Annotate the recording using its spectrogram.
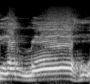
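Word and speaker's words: الله: দেখেন হু আল্লাহু হু আল্লাহ বললে কিন্তু গুনাহ হবে আল্লাহ ওয়াল্লাহ লামে আল্লাহর লাম ডাইনে জবর লামে আল্লাহ মোটা হুয়াল্লাহ ওয়াল্লাহ তাসদিদের আগে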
